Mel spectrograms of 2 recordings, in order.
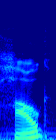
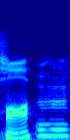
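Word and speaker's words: Haugh: I've heard his pron it's pronounced hog or hog instead of Haw um dropping 20 Off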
